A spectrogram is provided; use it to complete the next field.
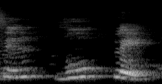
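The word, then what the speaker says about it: s'il vous plaît: पी एल ए वाई तो इसको क्या पढ़ेंगे सिल वू प्ले क्या पढ़ेंगे सिल्व प्ले तो हमें फ्रेंच में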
